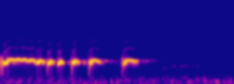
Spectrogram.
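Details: Indonesian local zebra dove in crisp 'ngeristal' voice, used to lure other zebra doves into singing. One fast rolling phrase of about six bubbling pulses ends abruptly, followed by quiet.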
